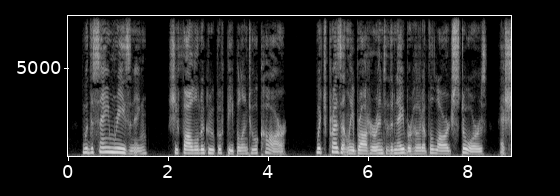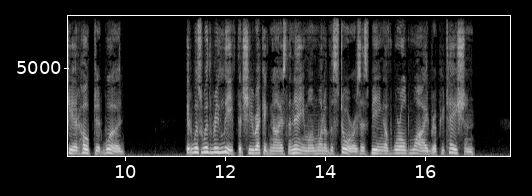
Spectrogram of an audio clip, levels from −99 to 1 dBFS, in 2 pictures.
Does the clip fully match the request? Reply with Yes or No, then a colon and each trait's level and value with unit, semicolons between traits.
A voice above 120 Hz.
Yes: medium, 185 Hz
